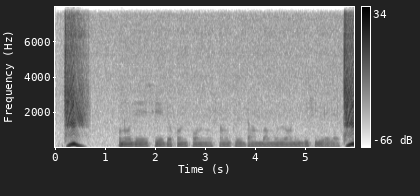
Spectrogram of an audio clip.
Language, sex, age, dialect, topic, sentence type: Bengali, male, 31-35, Northern/Varendri, banking, statement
